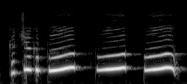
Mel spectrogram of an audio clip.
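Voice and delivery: very high, loud mechanical bell chant; bell sound. A narrator's reading. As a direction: ring it out like an alarm.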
